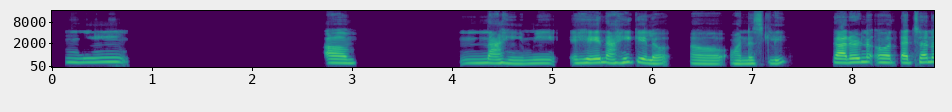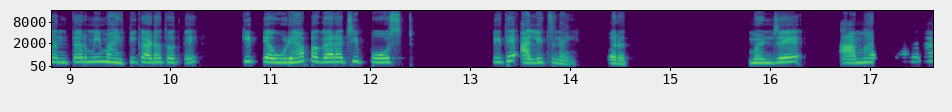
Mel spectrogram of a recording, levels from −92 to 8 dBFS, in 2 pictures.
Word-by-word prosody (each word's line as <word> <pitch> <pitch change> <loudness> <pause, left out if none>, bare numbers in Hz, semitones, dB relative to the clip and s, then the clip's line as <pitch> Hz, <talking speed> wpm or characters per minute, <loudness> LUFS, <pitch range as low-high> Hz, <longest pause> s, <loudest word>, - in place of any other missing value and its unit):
मी. 245 +2 -7 2.0
अं 205 -2 +1 1.1
नाही, 195 -2 -3
मी 190 +2 -6 0.2
हे 210 +2 +3
नाही 225 +1 +1
केलं 180 -6 +1 0.3
अ, - - -5 0.4
हॉनेस्टली. 175 +1 -4 0.5
कारण 230 +2 +5
अ, 230 -2 +1
त्याच्यानंतर 240 +3 0
मी 265 +1 +1
माहिती 250 -3 0
काढत 240 0 +3
होते 225 -1 -3 0.5
की, 290 - +2
तेवढ्या 235 +1 +5
पगाराची 260 0 +4
पोस्ट, 240 - +1 0.8
तिथे 250 +6 0
आलीच 220 +1 +1
नाही 180 -7 -6 0.3
परत. 180 -4 +2 1.3
म्हणजे 215 +5 +4 0.5
आम्हाला 260 +5 -3
230 Hz, 90 wpm, -22 LUFS, 205-250 Hz, 2.0 s, कारण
